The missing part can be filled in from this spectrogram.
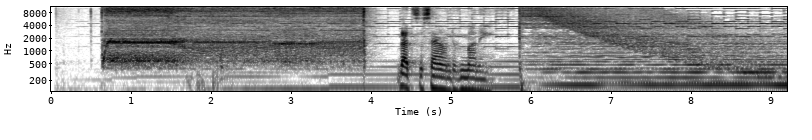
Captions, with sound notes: (camera shooting) - That's the sound of money. (upbeat music)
